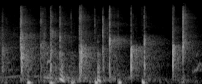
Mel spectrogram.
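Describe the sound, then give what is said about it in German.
Hands clap at an amateur community theatre performance in a quick, irregular run of separate sharp claps rather than a dense wash of applause, with voices talking underneath. “Ich würde sagen, da können wir mal applaudieren, oder?”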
